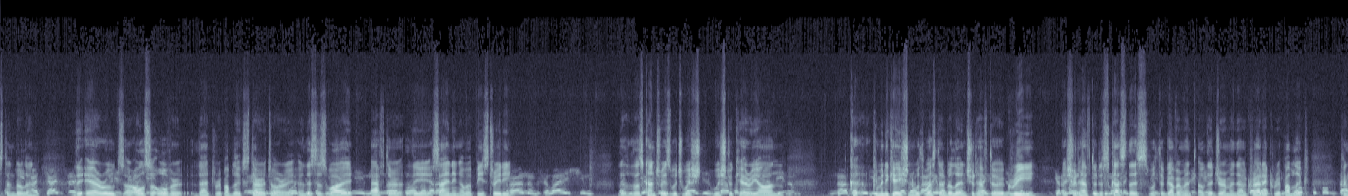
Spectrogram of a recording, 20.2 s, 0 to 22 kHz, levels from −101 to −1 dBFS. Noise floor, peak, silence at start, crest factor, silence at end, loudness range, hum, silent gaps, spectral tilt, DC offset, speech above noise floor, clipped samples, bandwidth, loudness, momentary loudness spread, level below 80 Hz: -46 dBFS; -6 dBFS; 0 s; 18 dB; 0 s; 4 LU; none; none; -4.5 dB/octave; under 0.1%; 23 dB; under 0.1%; 16.5 kHz; -23 LUFS; 10 LU; -60 dBFS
